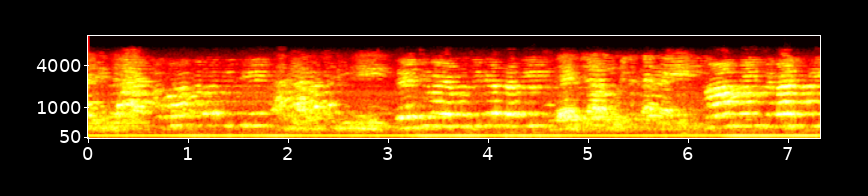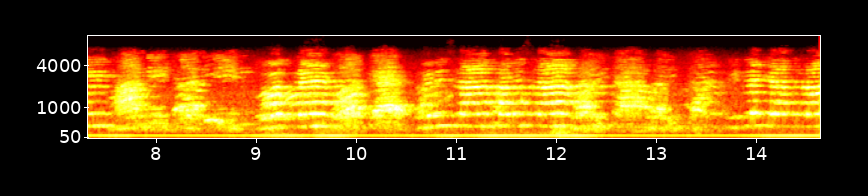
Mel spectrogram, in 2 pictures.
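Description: Young female voices singing a prayer song through a microphone and PA, in long held notes, with a steady low hum underneath.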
